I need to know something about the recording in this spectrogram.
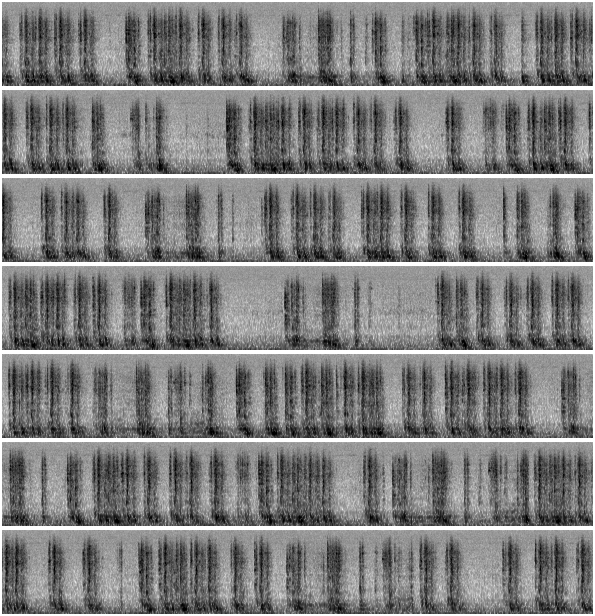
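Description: Rapid typewriter typing: a dense run of key clicks with brief breaks, and one pause of about a second and a half near the middle.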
